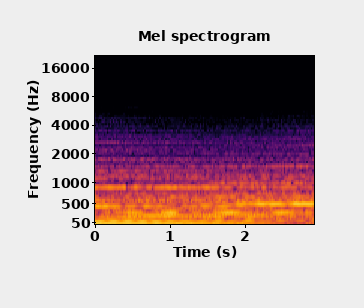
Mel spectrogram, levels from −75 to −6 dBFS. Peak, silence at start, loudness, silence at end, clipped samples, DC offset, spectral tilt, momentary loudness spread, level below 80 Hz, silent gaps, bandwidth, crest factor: -6 dBFS; 0 s; -19 LUFS; 0 s; under 0.1%; under 0.1%; -10.5 dB/octave; 2 LU; -22 dBFS; none; 4.7 kHz; 12 dB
